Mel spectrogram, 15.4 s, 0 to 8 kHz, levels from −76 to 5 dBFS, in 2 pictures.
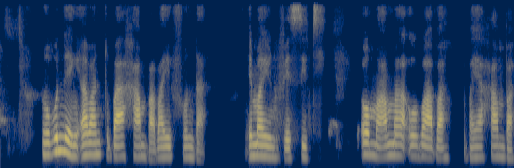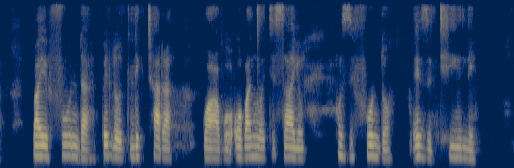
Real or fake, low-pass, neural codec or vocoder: fake; 7.2 kHz; codec, 24 kHz, 0.9 kbps, DualCodec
